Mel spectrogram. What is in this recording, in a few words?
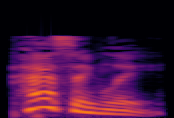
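"passingly", British English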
